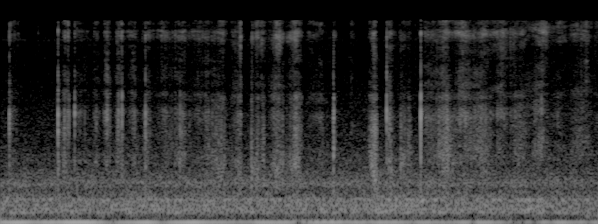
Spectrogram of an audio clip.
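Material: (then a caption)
Wood. Long nails scratch and tap the faces of two small, solid, painted wooden number cubes held up in the hand. Soft, steady scratching runs throughout, broken by brief, bright clicks from the taps.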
